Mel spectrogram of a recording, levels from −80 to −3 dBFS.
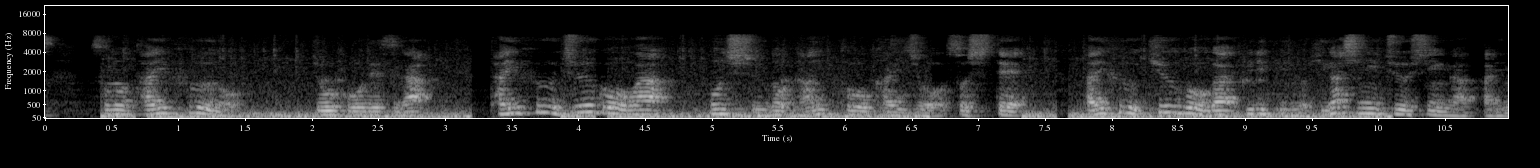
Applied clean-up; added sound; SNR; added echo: none; Boat, Water vehicle; 2 dB; reverberation time 0.3 s.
